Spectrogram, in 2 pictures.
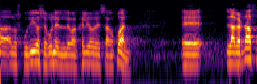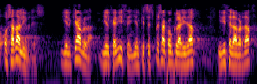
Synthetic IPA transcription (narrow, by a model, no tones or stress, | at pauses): lo̞sxuðio̞sːe̞ɣ̞une̞le̞β̞aŋxe̞ljo̞ðe̞saŋxwan | laβ̞e̞ɾðaθo̞saɾaliβ̞ɾe̞̰s | ie̞lke̞aβla̰ie̞lke̞ðiθe̞je̞lke̞sespɾe̞sako̞ŋklaɾiðaθ | iðiθe̞laβe̞ɾð̞aθ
